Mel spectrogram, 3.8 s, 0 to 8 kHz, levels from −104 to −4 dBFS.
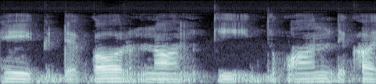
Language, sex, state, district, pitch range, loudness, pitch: Hindi, male, Madhya Pradesh, Umaria, 95-105 Hz, -20 LUFS, 100 Hz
